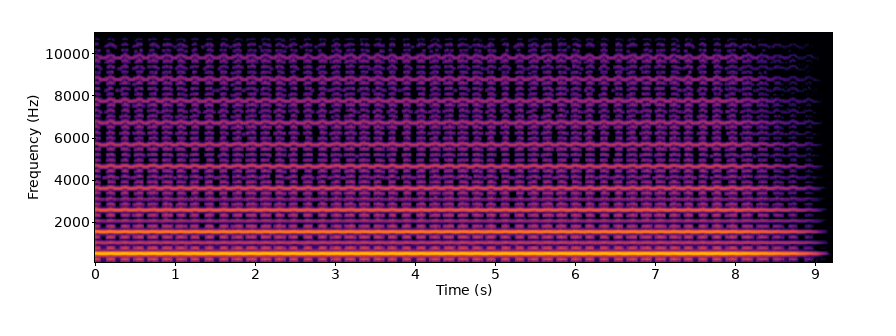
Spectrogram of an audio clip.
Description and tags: Fantasy C Hi Long
Part of my sampled Casio VL-Tone VL-1 collectionfantasy preset in high C long hold. Classic electronica of the Human League 'Dare' era
vl-tone, league, sample, human, fantasy, synth, vintage, casio, vl-1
